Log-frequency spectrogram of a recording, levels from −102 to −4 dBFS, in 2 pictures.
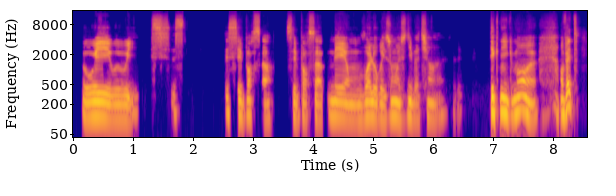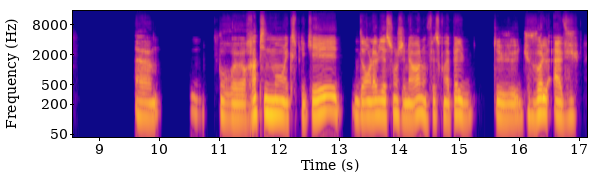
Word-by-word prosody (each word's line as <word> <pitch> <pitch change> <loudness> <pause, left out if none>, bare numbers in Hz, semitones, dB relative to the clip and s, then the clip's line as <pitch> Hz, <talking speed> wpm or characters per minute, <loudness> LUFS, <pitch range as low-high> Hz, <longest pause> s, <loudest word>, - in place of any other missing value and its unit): oui, 115 -1 +6
oui, 100 0 -3
oui, 100 +8 -2 0.2
c - - -6
c - - -4 0.7
c'est 120 -3 -2
pour 120 +2 -4
ça - - -3 0.2
c'est - - -4
pour - - -7
ça. 100 - 0
Mais 115 -2 +2
on 100 -1 -4
voit 115 +4 +1
l'horizon 105 +1 0
et - - -1
se 105 - -3
dit, 115 -1 -1
bah 110 - -9
tiens, 105 -2 -3
heu, 110 +4 -16 0.8
techniquement, 135 0 +4
heu, 105 - -3 0.4
en 125 - +2
fait - - +3 1.2
hem, 110 -2 -2 0.5
mmh, 140 -3 -13 0.4
pour, 110 -3 -4
heu, 105 0 0
rapidement 125 +1 +3
expliquer. 125 +7 +1 0.2
Dans 115 -1 -1
l'aviation 120 +2 +2
générale, 115 +2 +1
on 120 - -2
fait 110 +2 -8
ce 115 - +2
qu'on 110 - -5
appelle 115 +2 0 0.5
de 105 -2 -2
du 105 - -11 0.2
«vol 130 0 +4
à 115 -2 +4
vue», 110 +2 -6
115 Hz, 155 wpm, -25 LUFS, 105-125 Hz, 1.2 s, oui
